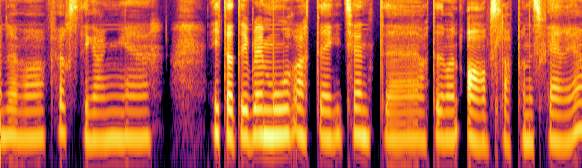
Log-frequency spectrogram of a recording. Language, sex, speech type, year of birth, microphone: Norwegian, female, spontaneous, 1978, Shure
